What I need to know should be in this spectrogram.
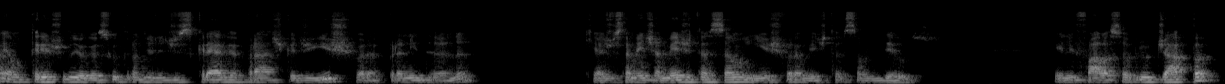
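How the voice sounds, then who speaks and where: A Brazilian man teaching a yoga philosophy class, explaining slowly and checking in with frequent tag questions. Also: lowish voice, darkish tone. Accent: Brazilian Portuguese. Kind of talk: lecture on scripture. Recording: echoey room, mic far off.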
